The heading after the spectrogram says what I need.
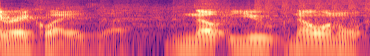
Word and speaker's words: Rayquaza: you know it's like Rayquaza is actually Rayquaza is the official is the official correct way to pronounce it that's something you know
